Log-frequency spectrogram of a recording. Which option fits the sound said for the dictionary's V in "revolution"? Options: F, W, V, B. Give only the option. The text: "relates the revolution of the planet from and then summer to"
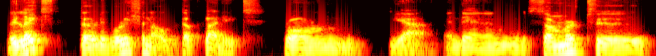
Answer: B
